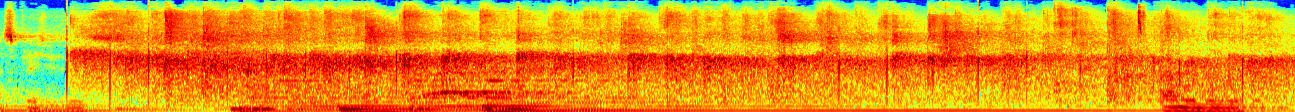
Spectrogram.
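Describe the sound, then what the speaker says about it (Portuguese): A church congregation claps for Jesus during an online worship celebration, a moderate, scattered applause running under sustained keyboard chords and a voice speaking over the top. "Dá uma salva de palmas para Jesus."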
